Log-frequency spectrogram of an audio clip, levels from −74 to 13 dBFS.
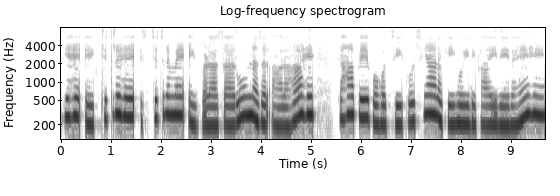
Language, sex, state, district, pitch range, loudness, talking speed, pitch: Hindi, female, Madhya Pradesh, Bhopal, 205-285 Hz, -13 LUFS, 160 wpm, 235 Hz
